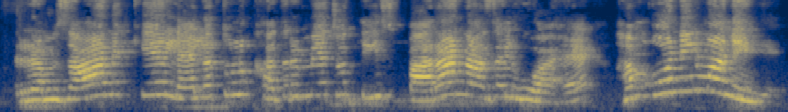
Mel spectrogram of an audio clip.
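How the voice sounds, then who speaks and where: The voice is raised and projected, bright and sharp in tone, with lively intonation and hardly any pauses. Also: woman, extremely high pitch for a woman. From India. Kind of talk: debate argument. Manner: animated.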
